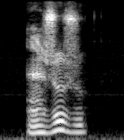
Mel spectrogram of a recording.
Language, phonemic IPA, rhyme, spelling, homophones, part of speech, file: French, /ʒu.ʒu/, -u, joujou, joujoux, noun, Fr-joujou.ogg
- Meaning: a toy; a plaything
